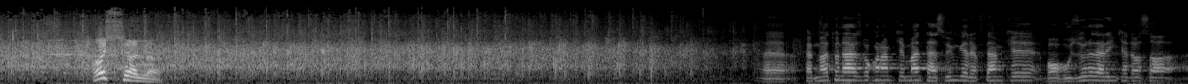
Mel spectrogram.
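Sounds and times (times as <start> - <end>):
audience applause: 0.0 - 7.6
speech: 0.9 - 1.7, 8.1 - 11.8.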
